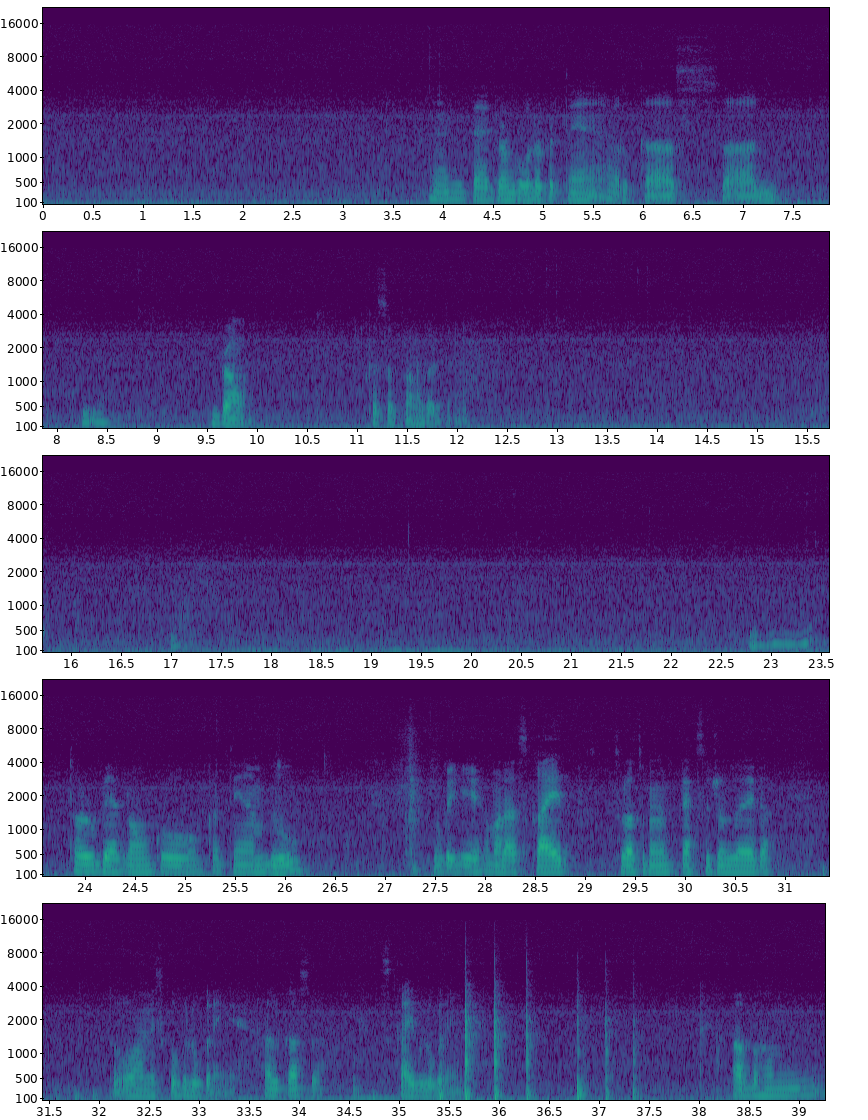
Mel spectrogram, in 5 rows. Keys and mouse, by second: 4.0 click, 20.6 click, 23.4-39.2 drag.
